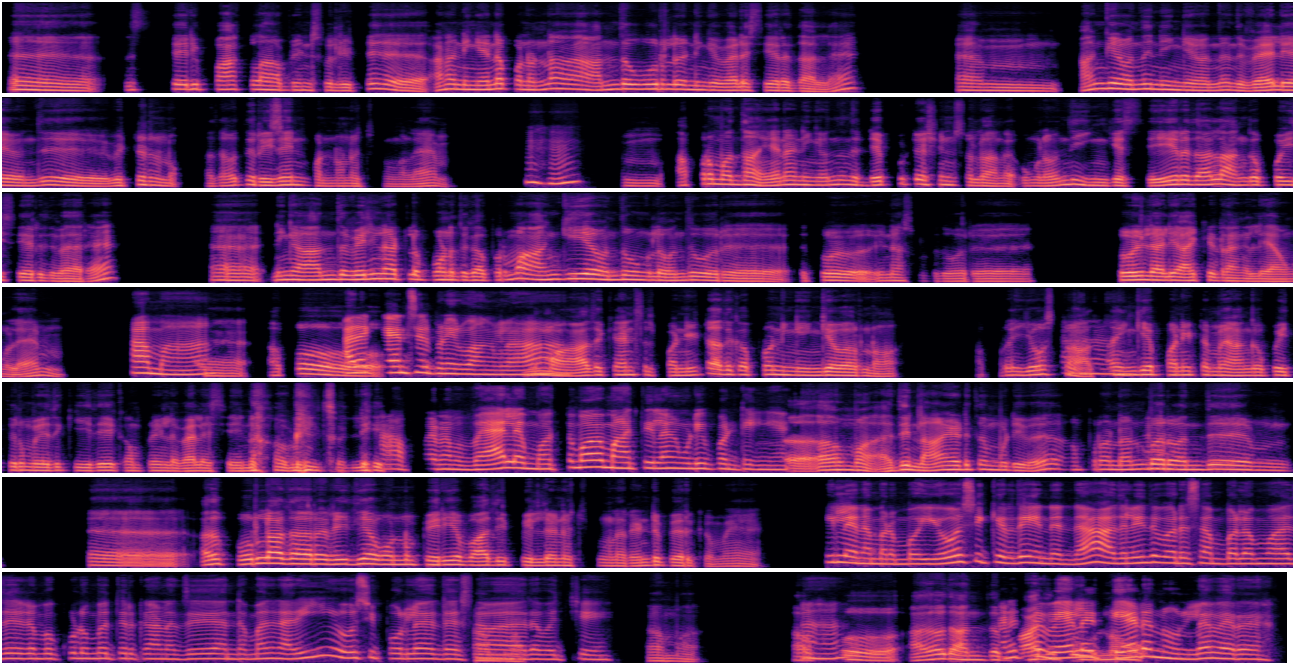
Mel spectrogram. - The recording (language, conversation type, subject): Tamil, podcast, வேலை மாற்ற முடிவு எடுத்த அனுபவம் பகிர முடியுமா?
- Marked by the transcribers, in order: in English: "ரிசைன்"; in English: "டெப்யூடேஷன்னு"; in English: "கேன்சல்"; in English: "கேன்சல்"; laughing while speaking: "அங்க போய் திரும்ப எதுக்கு இதே கம்பெனியில வேல செய்யணும் அப்டின் சொல்லி"; other noise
